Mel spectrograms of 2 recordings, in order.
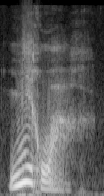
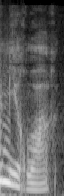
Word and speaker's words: miroir: Vous voyez ici, les amis, les lettres O et I vont former le son OA.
